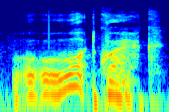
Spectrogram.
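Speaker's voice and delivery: slow, nervous stammer on the first word; imitated stuttering. Bakugo questions Izuku about his quirk, stuttering. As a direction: trip over the opening word, mock-frightened. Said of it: "stuttering, like".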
